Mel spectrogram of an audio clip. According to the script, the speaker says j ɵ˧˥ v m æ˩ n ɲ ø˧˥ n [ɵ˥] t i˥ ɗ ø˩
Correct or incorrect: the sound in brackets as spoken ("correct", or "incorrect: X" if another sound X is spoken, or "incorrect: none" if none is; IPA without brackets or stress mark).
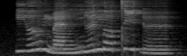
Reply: incorrect: ɔ˥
